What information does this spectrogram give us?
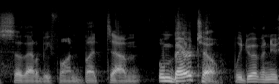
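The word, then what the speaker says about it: Humberto: So this right here, that is Umberto. You don't pronounce the H.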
